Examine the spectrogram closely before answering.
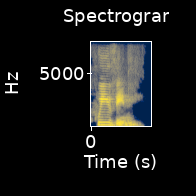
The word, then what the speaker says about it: cuisine: cuisine. 그래서 발음 기호상 이렇게 발음해요. 아 어디가 멍청아. 네, cuisine이에요. 여기에 악센트랑 장모음이 있어요. 아무튼 whole different cuisine 완전히 다른 새로운 요리를 즐기는 것 몇 가지가 진목적어였어요.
